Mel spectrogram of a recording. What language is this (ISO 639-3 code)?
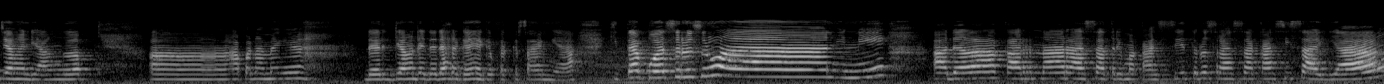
ind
